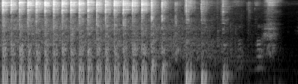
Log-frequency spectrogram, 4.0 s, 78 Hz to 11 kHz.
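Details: Jacobsen Chief 800 lawn tractor pulled from the weeds after long storage, first start on an old battery with brake cleaner sprayed into the carburetor: pops about seven times a second, then falters, sputters and stops. Owner suspects it reached dirty old fuel.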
